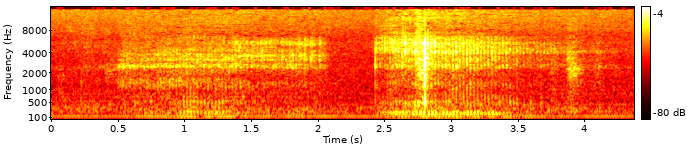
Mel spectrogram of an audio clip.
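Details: Soft, rough, snorting breaths from a sleeping dog: ordinary snoring.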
